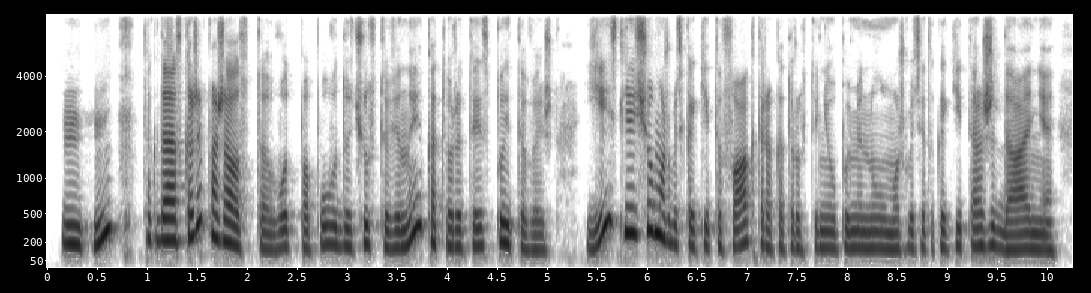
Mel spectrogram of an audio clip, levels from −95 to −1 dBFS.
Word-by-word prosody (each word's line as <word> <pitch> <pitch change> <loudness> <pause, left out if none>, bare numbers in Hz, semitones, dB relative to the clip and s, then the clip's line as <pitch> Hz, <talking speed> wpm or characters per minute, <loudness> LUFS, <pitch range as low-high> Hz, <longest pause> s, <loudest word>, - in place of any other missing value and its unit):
Мгм. 185 - +3 0.2
Тогда 220 -1 +4
скажи, 245 - +2
пожалуйста, 180 - +1
вот 160 +3 -4
по 150 - -3
поводу 170 +1 -2
чувства 180 -1 -3
вины, 160 - +3
которое 185 - -2
ты 165 +2 -4
испытываешь, 150 -7 -2 0.3
есть 365 - +2
ли 290 - +8
ещё, 285 +2 +4
может 260 -6 +6
быть, 180 -2 -4
какие-то 160 -1 -4
факторы, 165 +2 -2
о - - -16
которых 150 -2 -7
ты 155 0 -9
не 150 0 -1
упомянул? 150 0 -2
Может 140 +1 -3
быть, 150 0 -6
это 155 - -8
какие-то 165 +2 -5
ожидания, 140 -5 -1
165 Hz, 170 wpm, -22 LUFS, 150-190 Hz, 0.3 s, ли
